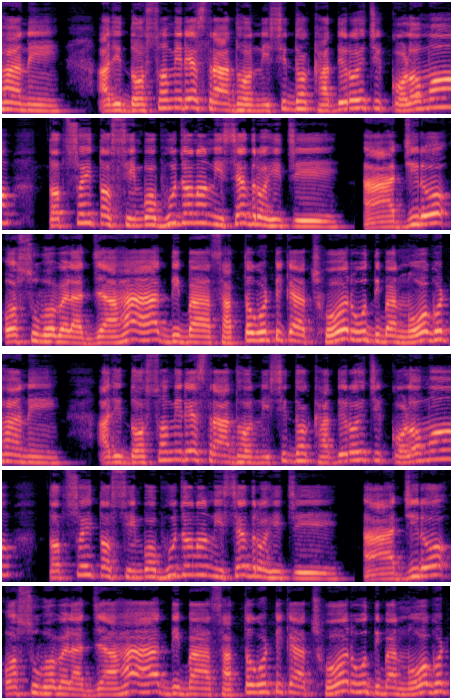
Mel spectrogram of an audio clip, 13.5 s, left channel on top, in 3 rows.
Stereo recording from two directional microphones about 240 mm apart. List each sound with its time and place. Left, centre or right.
0.1 s speech: centre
